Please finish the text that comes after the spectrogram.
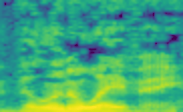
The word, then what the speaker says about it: Villeneuve: Yeah, Villeneuve.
